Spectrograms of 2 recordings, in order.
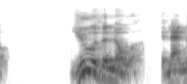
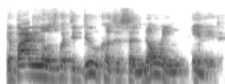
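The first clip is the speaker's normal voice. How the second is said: normal talking voice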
